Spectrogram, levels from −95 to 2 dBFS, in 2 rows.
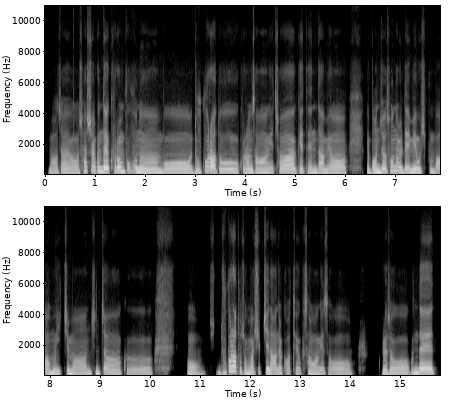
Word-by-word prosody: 맞아요. 200 -2 -3
사실 275 +5 -2
근데 250 -3 +6
그런 255 +2 +3
부분은 225 -4 +2
뭐 190 0 +1
누구라도 200 -2 +2
그런 200 0 0
상황에 210 -2 0
처하게 225 -1 +1
된다면 185 -1 0 0.4
이 210 - -1
먼저 210 +3 +4
손을 280 +2 0
내밀고 205 +3 +3
싶은 205 -2 -6
마음은 190 +4 0
있지만 190 0 -2
진짜 230 -2 -3
그 180 -1 -6 0.7
어 175 -3 -2 0.2
쉬 - - -25
누구라도 245 - +2
정말 195 -3 +1
쉽진 245 +1 0
않을 175 0 -1
것 170 - -8
같아요. 165 0 -9
그 175 - -22
상황에서. 170 -4 -4 0.6
그래서 185 -3 -1
근데 245 +1 +4
200 Hz, 275 characters per minute, -23 LUFS, 185-230 Hz, 0.7 s, 근데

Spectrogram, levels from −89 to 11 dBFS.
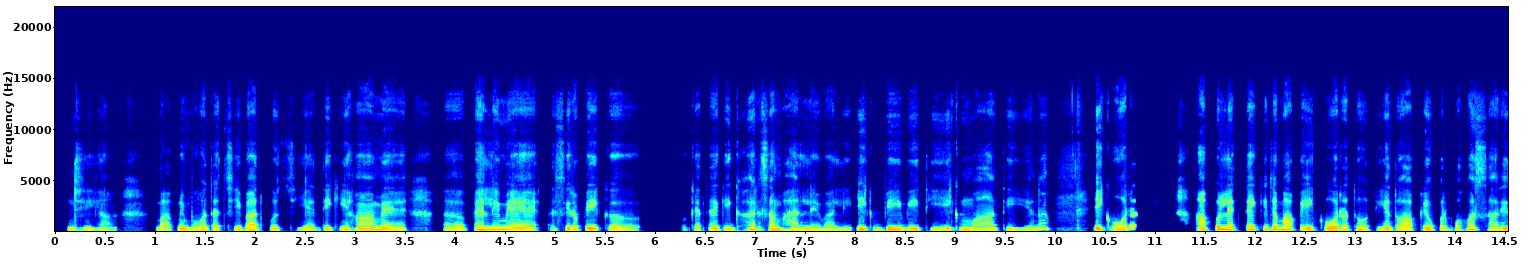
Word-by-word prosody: जी 170 -1 -4
हाँ 165 +3 -11 0.5
आपने 180 +1 0
बहुत 180 0 0
अच्छी 175 +4 -2
बात 170 -2 +2
पूछी 165 +2 -5
है। 180 - -2
देखिए 195 0 -1
हाँ 175 0 +4
मैं 185 -1 +3
अ, 175 -1 -7
पहले 200 +1 +4
मैं 185 -5 +1
सिर्फ़ 185 -2 +1
एक, 165 -1 +3 0.9
कहते 165 +2 -6
हैं 180 - +4
कि 200 - -1
घर 200 +4 -2
सँभालने 160 -6 0
वाली 145 -1 -7
एक 205 -3 +3
बीवी 180 0 +2
थी, 155 0 -3
एक 180 - -2
माँ 165 -2 0
थी, 165 -1 -4
है 180 - -6
ना? 275 +4 -2 0.5
एक 220 +2 +3
औरत 180 -4 +2
थी। 275 - -24 0.2
आपको 225 +4 +3
लगता 220 0 +3
है - - +6
कि 225 0 -3
जब 220 -2 +4
आप 200 0 0
एक 180 -1 +1
औरत 185 +4 +4
होती 190 0 -2
हैं, 190 -1 +3
तो 185 - -2
आपके 165 +1 0
ऊपर 185 +1 -1
बहुत 200 +3 0
सारी 175 -3 0
180 Hz, 200 wpm, -23 LUFS, 170-195 Hz, 0.9 s, है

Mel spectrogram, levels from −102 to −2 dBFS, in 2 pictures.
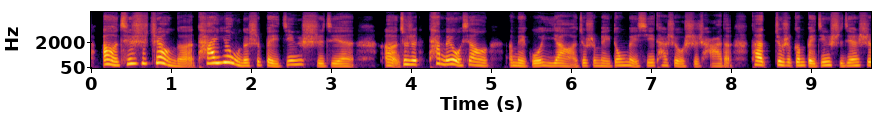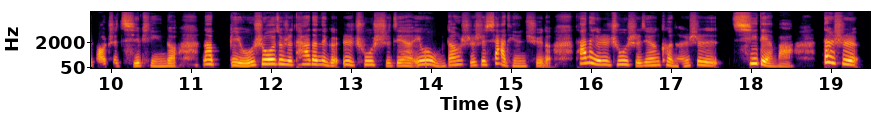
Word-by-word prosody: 啊， 275 -5 +7
其 290 +8 -1
实 320 - +4
是 330 0 -2
这 370 +3 +2
样 300 - +6
的， 150 -3 -4
它 345 +1 +6
用 365 - +5
的 185 - +1
是 190 - -9
北 185 -6 0
京 255 +8 -2
时 165 -10 -6
间， 160 -2 -4 0.4
呃， 195 - +1
就 275 - +1
是 260 -1 +4
它 325 - -2
没 270 - +3
有 275 -8 +7
像， 200 -5 -1 0.2
啊， 190 - -8
美 180 -4 -2
国 170 +3 0
一 185 - -8
样 175 -2 -1
啊， - - -7
就 185 +2 -6
是 175 - -8
美 170 -3 -7
东 200 +4 -4
美 185 -6 -3
西 190 +5 -5
它 195 +1 -10
是 185 -3 -5
有 - - -3
时 150 - -9
差 155 +1 -9
的， - - -6 0.2
它 240 -1 +5
就 235 - +2
是 200 -2 -4
跟 210 0 0
北 170 - +4
京 210 +7 -1
时 170 - -8
间 195 +3 -1
是 210 +1 -3
保 205 - -3
持 185 - -13
齐 180 0 -2
平 155 -3 -10
的。 165 -1 -4 0.3
那 285 +1 +3 0.2
比 205 - -3
如 175 +3 +3
说 295 +1 +7
就 290 -1 +1
是 250 - +3
它 275 +1 -1
的 275 - +6
那 255 -3 -1
个 185 - -3
日 250 -1 -2
出 245 +3 -2
时 180 -7 -8
间， 180 -1 -4
因 255 - +4
为 270 - +4
我 245 - +1
们 160 0 -13
当 235 +7 -3
时 205 -5 -7
是 245 +3 -3
夏 245 +1 +1
天 165 -4 -11
去 165 - -8
的， - - -6 0.3
它 340 -1 +3
那 355 - +1
个 260 - +6
日 250 -1 -1
出 260 +3 -1
时 180 -7 -4
间 215 +4 -3
可 210 -3 -4
能 160 +1 -9
是 210 - -2
7 325 0 +4
点 - - +3
吧， - - -8 0.3
但 400 -2 +6
是， 275 -7 +4
210 Hz, 285 characters per minute, -21 LUFS, 175-265 Hz, 0.4 s, 啊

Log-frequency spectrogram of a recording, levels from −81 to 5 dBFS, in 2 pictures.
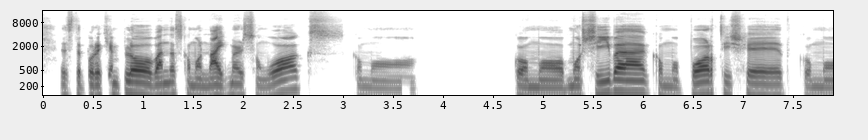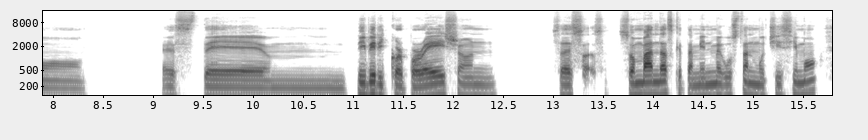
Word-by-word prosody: Este, - - -8
por - - -2
ejemplo, 125 0 +3
bandas 120 +2 0
como 105 -2 -7
Nightmare 110 +2 +1
Sun 100 -2 -6
Walks, 160 +9 -1
como 90 -3 -15 1.0
como 95 -1 -4
Moshiba, 135 +7 +5
como 100 -4 -12
Portishhead, 115 -2 0
como 95 -3 -12 0.7
este, 95 -1 -2
mm,Thievery 90 +5 -2
Corporation. 110 +1 0 0.5
O - - -13
sea, 110 - -1
esas 110 - -5
son 120 0 -2
bandas 125 +2 +6
que - - -10
también 110 +1 -5
me 115 - -2
gustan 115 +2 -4
muchísimo 120 +4 -5
110 Hz, 105 wpm, -25 LUFS, 95-120 Hz, 1.0 s, bandas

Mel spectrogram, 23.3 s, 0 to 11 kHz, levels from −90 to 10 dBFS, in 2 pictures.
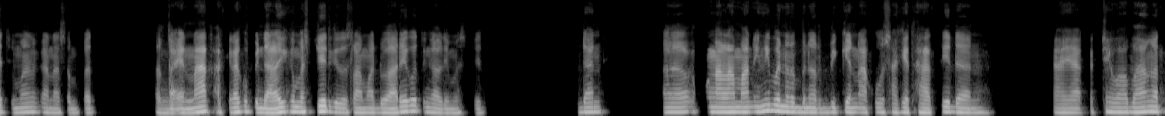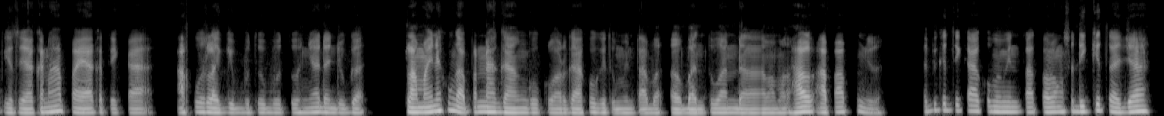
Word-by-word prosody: Cuman, 125 +3 -2
karena 115 -3 -4
sempet, 110 +1 -7 0.6
eee, - - -3
nggak 110 -1 0
enak, 130 +7 +5
akhirnya 125 +1 0
aku 145 - -2
pindah 115 -2 +4
lagi 135 - +6
ke 145 - +4
mesjid, 140 +2 +5
gitu. 125 -3 0
Selama 120 -1 0
2 115 -1 +2
hari, 145 +1 +4
aku 160 - +3
tinggal 125 -4 -1
di 110 - -3
mesjid. 110 -1 -8 1.0
Dan, 135 +1 0 0.6
eee, 130 +1 +1 0.2
pengalaman 135 0 +4
ini 155 +4 +5
benar-benar 130 -6 +4
bikin 130 +1 -1
aku 125 +1 -3
sakit 120 0 -2
hati, 125 +3 0
dan, 115 -2 -1 0.6
kayak 115 -1 -2
kecewa 130 -1 -1
banget, 140 +2 +3
gitu 120 -1 -3
ya. 110 - +2
Kenapa 135 -1 0
ya, 115 0 +3
ketika 115 -1 -7 0.3
aku 130 +2 -3
lagi 120 -1 +1
butuh-butuhnya, 120 +1 -4
dan 120 -2 -1
juga, 115 +1 -4 0.4
selama 130 +1 +6
ini 160 - +5
aku 180 - -3
nggak 130 -1 +2
pernah 135 0 +3
ganggu 120 -1 +1
keluargaku, 115 +2 -2
gitu. 105 -3 -6
Minta 110 -1 -3
ba 110 0 -5
eee, 105 - +1
bantuan 115 +3 -1
dalam, 110 0 -1
eee, 115 - -4
hal 140 +2 +6
apa 125 +3 -1
pun, 145 +1 -9
gitu. 110 -1 -7 0.4
Tapi 150 +5 -7
ketika 165 -3 -3
aku 145 - -12
meminta 140 -1 0
tolong 140 +1 0
sedikit 145 +4 -1
aja, 140 +4 +3
125 Hz, 175 wpm, -24 LUFS, 115-135 Hz, 1.0 s, lagi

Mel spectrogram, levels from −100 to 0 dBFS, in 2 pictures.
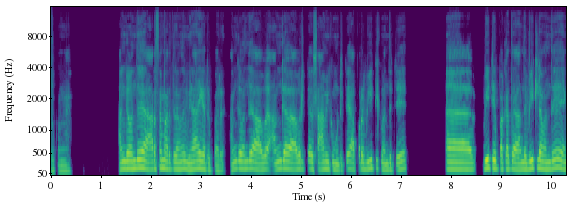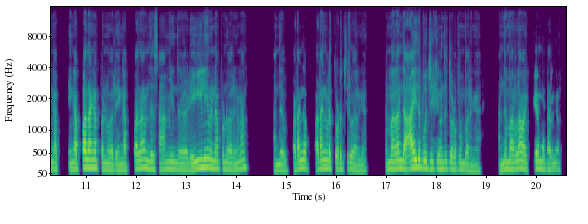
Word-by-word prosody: இருக்கும்ங்க. 115 0 -9 1.1
அங்க 160 +2 +3
வந்து 170 +2 +3 0.2
அரசமரத்துல 155 -1 -1
வந்து 160 +1 -1
விநாயகர் 155 +1 +1
இருப்பாரு. 120 -2 -8 0.2
அங்க 155 +3 -3
வந்து 165 +1 -1
அவ 135 +1 -1 0.2
அங்க 160 +4 -1 0.2
அவருட்ட 155 +2 -3
சாமி 150 +1 -2
கும்பிட்டுட்டு 135 0 -5
அப்புறம் 150 +1 -4
வீட்டுக்கு 170 -2 -4
வந்துட்டு, 135 0 -4 1.0
ஆ - - +3 0.7
வீட்டுக்கு 175 -2 +4
பக்கத்துல 155 0 0
அந்த 145 0 +1
வீட்டுல 175 +1 +3
வந்து 150 +3 0 0.2
எங்க 145 -1 -1
அப் 135 - -32 0.2
எங்க 140 +1 +2
அப்பா 165 +7 +5
தான் 185 0 +5
பண்ணுவாரு. 135 -2 -1
எங்க 130 +1 -1
அப்பா 150 +6 -4
தான் 185 +1 +2
வந்து 160 -2 +1
சாமி 145 +2 -2
இந்த 140 -2 -2 0.2
டெய்லியும் 185 +5 +4
என்ன 165 -1 0
பண்ணுவாருங்கனா, 145 +3 -2 0.6
அந்த 130 +1 0 0.2
படங்கள் 160 +3 +1
படங்களைத் 170 +2 +1
துடைச்சுருவாருங்க. 135 -5 -3 0.4
நம்ம 150 +3 +1
எல்லாம் 170 +2 +4
இந்த 155 - +5
ஆயுத 180 +2 +8
பூஜைக்கு 155 -1 0
வந்து 155 0 -2
துடைப்போம் 140 -1 -2
பாருங்க, 115 -2 -5 0.4
அந்த 135 +3 0
மாரில்லாம் 160 +3 +3
வைக்கவே 165 +3 -2
மாட்டாருங்க. 140 -1 -4
150 Hz, 155 wpm, -23 LUFS, 140-165 Hz, 1.1 s, ஆயுத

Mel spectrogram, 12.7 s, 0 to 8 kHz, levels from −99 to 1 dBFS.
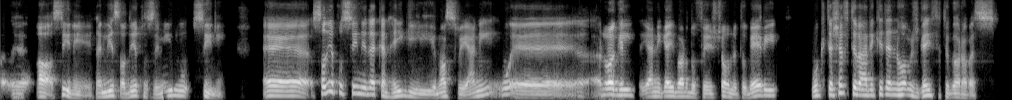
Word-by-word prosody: آآ، - - -4
آه - - +5
صيني، 95 - -2
كان 115 +2 -2
ليه 145 +3 +4
صديق 145 -2 -1
زميله 140 +9 -3
صيني، 110 - -4 0.5
آآ، 145 - +4
صديقه 255 +3 0
الصيني 210 -2 -1
ده 185 -1 +3
كان 155 -9 -1
هييجي 110 -7 -2
مصر 125 -7 -1
يعني، 140 - -3
والراجل 470 - +2
يعني 125 +1 -1
جاي 135 0 +4
برضو 125 -3 +1
في 105 -1 -4
الشغل 105 0 -2
تجاري، 150 - +1 0.4
واكتشفت 175 +9 +1
بعد 160 -3 +2
كده 180 +3 -1
إن 170 - 0
هو 170 +1 +4
مش 145 -8 -4
جاي 150 +4 +2
في 145 -2 -10
تجارة 105 -3 -2
بس، - - -4
150 Hz, 155 wpm, -22 LUFS, 120-185 Hz, 0.5 s, آه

